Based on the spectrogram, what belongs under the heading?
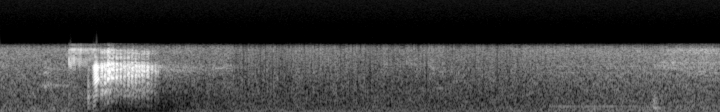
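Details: A pet Hyacinth macaw playing on a couch indoors at night gives a single loud, harsh, grating squawk lasting about half a second, followed by quiet room noise and a faint low hum.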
